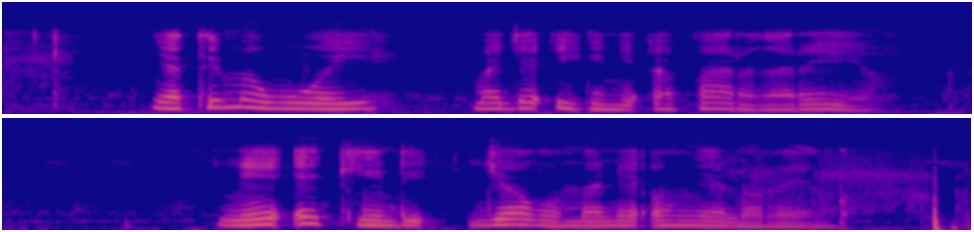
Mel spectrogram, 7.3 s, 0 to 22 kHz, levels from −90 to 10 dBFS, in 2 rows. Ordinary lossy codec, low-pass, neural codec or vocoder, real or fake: none; none; none; real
